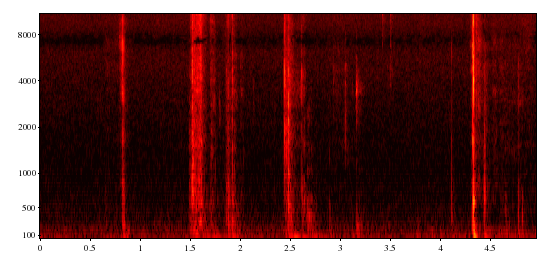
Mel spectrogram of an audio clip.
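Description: Faint clicks and short crinkles of a carded action figure's clear plastic blister and cardboard backing being handled and turned, with a sharper click about four seconds in.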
